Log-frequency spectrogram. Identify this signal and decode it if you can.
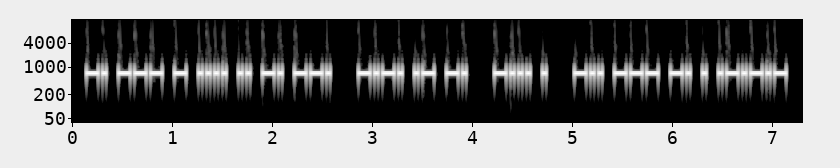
Morse code, heard as a keyed tone, about 30 wpm, 700 Hz. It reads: NOTHING CAN BE DONE.
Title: Sentences from Top 1000 Words - Review Part 1 - 30wpm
